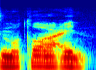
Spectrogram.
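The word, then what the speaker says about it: مطاعٍ: have is muta'in, and it can be divided into three syllables. The first syllable we have is Mim Dhamma Mu. Mim is a light letter, it has Dhamma on top of it and it will be prolonged for one count.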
